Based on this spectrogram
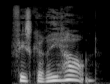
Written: fiskerihavn

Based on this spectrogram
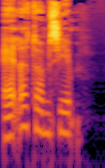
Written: alderdomshjem

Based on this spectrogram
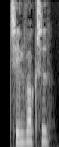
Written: tilvokset

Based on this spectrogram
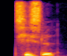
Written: tidsel

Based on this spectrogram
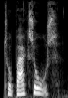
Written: tobaksos

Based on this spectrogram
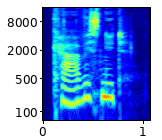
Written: karvesnit

